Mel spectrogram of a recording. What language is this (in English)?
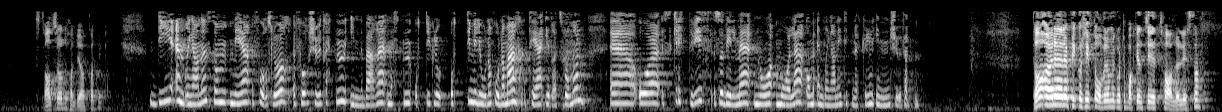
Norwegian Nynorsk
